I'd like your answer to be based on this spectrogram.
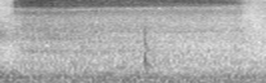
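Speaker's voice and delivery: long sustained "s" hiss; isolated S sound. Shown as a demonstration. Teacher asking students which letter says it, isolated S sound. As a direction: hold "s" as a pure sound, no vowel. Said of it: "What can say s".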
